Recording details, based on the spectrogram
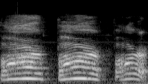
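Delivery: repeated, very high-pitched screams. Retelling how a flight attendant screamed his name during a race, imitating someone screaming. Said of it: "she starts screaming".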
